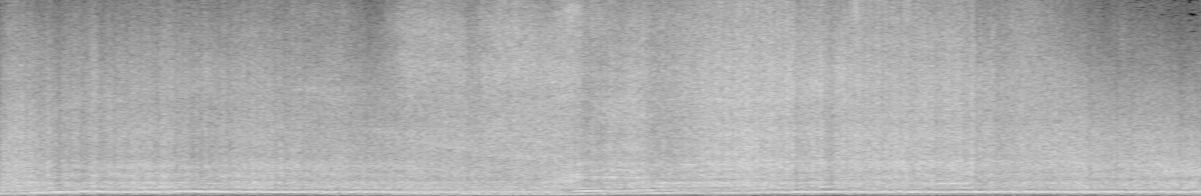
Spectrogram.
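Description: Small hatchback race car's engine revving hard through a cone slalom. It climbs in pitch, drops back about halfway as the driver lifts or shifts, then climbs again and holds high revs.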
